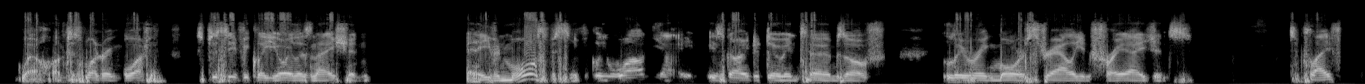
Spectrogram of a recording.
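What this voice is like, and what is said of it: Australian accent. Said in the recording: “his accent... It's good to hear an Australian voice again.”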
